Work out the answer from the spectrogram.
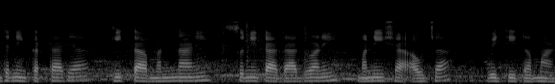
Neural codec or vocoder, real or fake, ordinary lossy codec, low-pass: none; real; none; none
